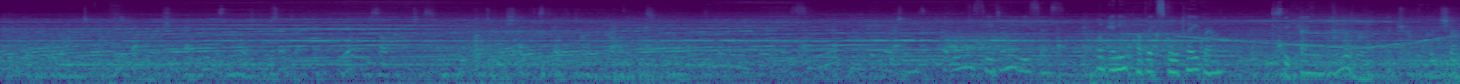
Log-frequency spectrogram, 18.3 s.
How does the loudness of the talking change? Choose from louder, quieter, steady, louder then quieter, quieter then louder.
louder.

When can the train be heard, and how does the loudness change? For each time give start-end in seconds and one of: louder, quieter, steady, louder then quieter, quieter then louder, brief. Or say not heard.
0.0-18.2 steady.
